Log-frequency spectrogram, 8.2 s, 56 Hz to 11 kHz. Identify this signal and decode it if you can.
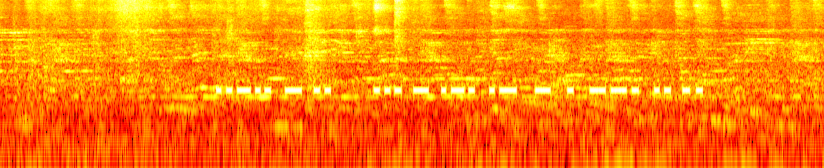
Morse code (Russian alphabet), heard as a keyed tone, hand-sent with a straight key, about 22 wpm, 640 Hz, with the noise of a cafe. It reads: ЭТИ СТРАТЕГИИ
